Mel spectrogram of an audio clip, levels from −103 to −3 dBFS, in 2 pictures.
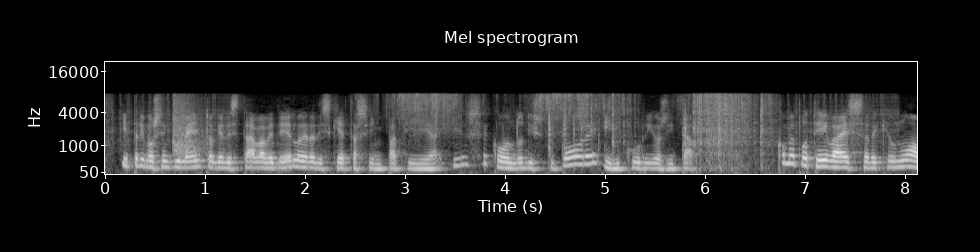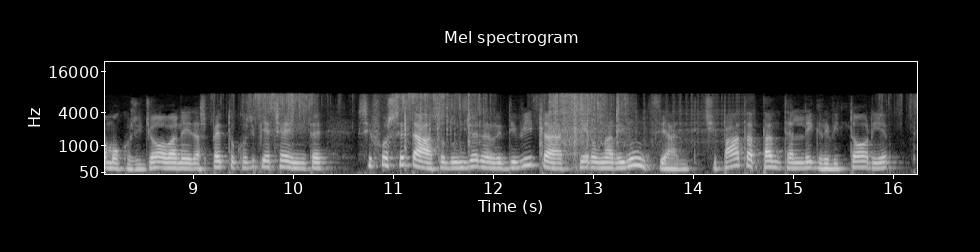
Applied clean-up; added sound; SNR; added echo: none; Coin (dropping) + Clapping; 17 dB; none.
